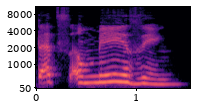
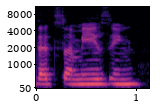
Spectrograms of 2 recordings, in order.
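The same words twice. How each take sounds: First: It sounds excited and enthusiastic. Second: It sounds mean and sarcastic. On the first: The speaker is genuinely impressed. "The first one is very enthusiastic" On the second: The speaker is not really impressed. "second was is little mean or sarcastic"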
